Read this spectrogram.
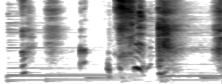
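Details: Streamer sneezing repeatedly during a live stream: two sharp, explosive sneezes close together over steady background music; sneezing.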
